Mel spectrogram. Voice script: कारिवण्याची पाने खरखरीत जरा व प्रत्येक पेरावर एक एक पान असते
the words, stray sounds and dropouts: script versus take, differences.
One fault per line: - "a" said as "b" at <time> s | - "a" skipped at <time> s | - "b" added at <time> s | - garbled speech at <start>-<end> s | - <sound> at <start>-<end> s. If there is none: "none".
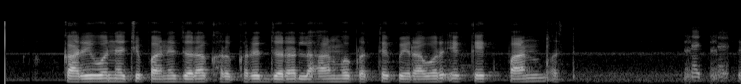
- "जरा" added at 1.8 s
- "लहान" added at 3.0 s
- laugh at 6.8-7.3 s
